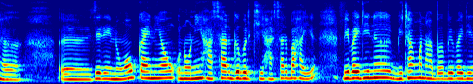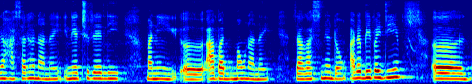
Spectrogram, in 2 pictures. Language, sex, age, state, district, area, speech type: Bodo, female, 18-30, Assam, Kokrajhar, rural, spontaneous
